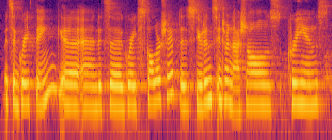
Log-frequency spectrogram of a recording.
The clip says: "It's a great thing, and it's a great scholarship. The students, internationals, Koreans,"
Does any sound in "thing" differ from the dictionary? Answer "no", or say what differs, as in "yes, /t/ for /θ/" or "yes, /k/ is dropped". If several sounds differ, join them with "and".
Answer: no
